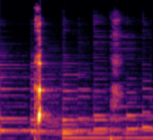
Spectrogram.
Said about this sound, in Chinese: 这下子，老狼可发愁了，他也不知道怎么能治好打嗝。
